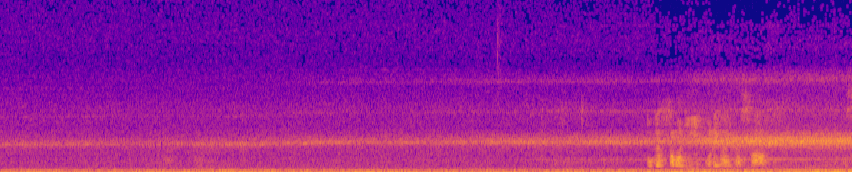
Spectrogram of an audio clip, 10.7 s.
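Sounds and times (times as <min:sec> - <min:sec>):
Nishi-Kyushu Shinkansen Kamome train rumbling: 0:00.0 - 0:10.6
thin constant whine: 0:06.2 - 0:10.6
spoken train announcement: 0:08.0 - 0:09.7.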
